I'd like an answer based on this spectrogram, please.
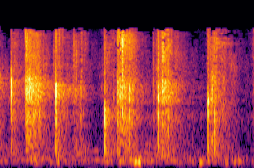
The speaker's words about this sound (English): Give a hand clap.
